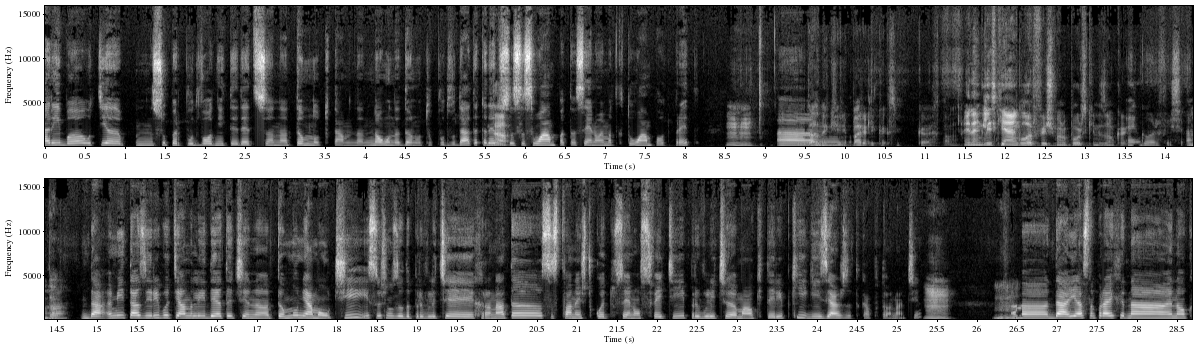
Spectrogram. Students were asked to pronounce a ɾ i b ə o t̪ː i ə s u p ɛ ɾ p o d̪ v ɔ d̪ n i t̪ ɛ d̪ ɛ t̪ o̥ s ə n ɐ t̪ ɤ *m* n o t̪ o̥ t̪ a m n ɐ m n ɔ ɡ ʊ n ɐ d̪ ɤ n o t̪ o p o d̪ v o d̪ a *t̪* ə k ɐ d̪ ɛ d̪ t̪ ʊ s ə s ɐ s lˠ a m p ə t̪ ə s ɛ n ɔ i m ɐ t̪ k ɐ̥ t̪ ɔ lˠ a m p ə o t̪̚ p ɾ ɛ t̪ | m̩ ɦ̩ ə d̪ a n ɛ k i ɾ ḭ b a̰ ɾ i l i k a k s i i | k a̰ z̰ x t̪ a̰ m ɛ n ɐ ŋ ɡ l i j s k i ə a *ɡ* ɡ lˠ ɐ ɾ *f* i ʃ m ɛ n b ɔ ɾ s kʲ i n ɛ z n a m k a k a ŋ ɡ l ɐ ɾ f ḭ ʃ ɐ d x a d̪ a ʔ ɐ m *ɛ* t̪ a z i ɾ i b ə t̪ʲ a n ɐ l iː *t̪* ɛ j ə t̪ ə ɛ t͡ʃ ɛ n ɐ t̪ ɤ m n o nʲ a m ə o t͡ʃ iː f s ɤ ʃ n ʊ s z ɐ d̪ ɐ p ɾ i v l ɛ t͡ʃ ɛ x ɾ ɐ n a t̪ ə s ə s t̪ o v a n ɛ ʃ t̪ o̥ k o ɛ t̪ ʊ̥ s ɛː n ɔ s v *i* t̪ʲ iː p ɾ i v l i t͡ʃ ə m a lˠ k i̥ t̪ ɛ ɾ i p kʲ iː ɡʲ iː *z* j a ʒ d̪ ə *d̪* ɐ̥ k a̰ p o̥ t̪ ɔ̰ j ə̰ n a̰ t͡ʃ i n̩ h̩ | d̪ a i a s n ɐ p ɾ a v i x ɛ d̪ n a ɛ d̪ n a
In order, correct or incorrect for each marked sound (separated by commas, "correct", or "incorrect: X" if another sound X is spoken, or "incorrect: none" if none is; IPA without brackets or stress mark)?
correct, correct, incorrect: ŋ, correct, incorrect: i, incorrect: d̪, incorrect: ɛ, correct, incorrect: t̪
